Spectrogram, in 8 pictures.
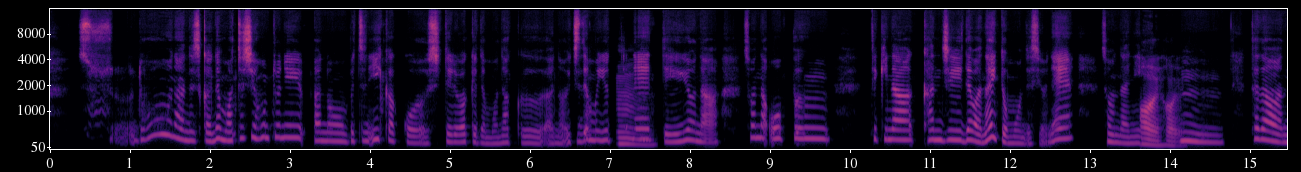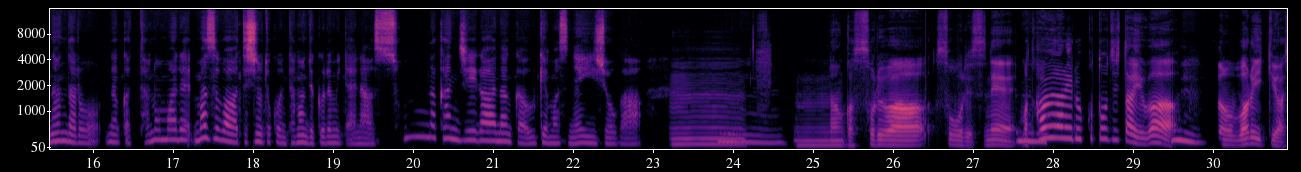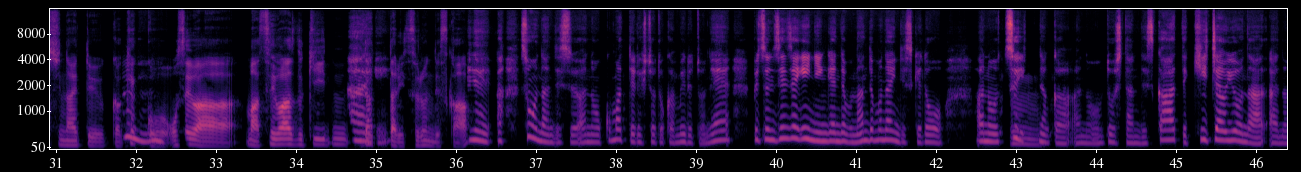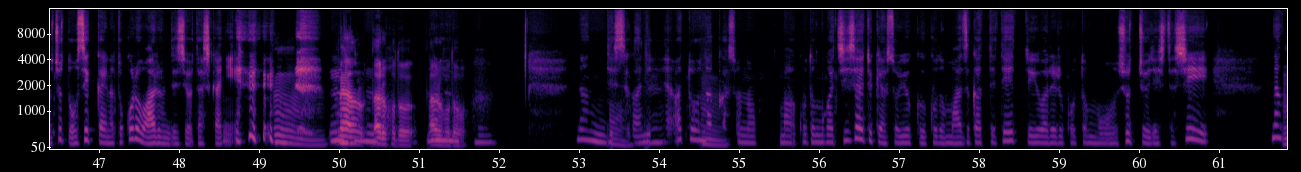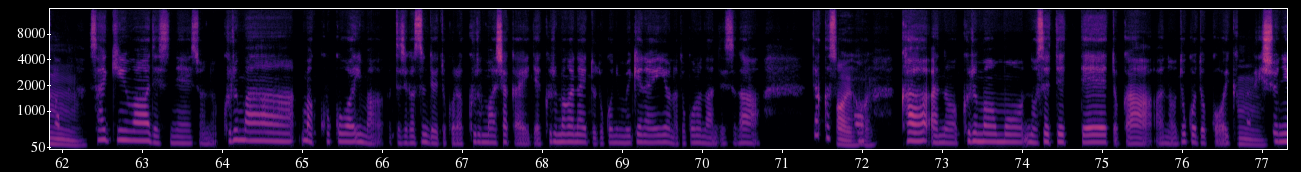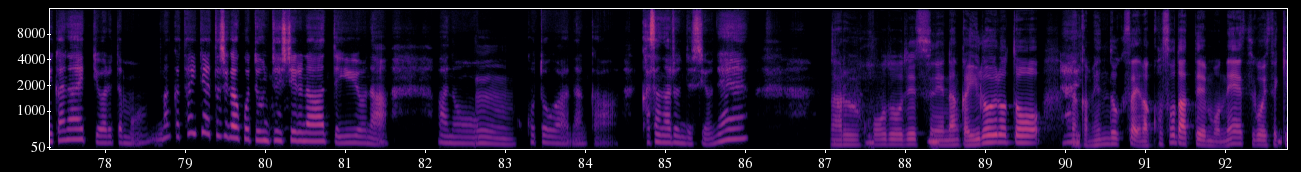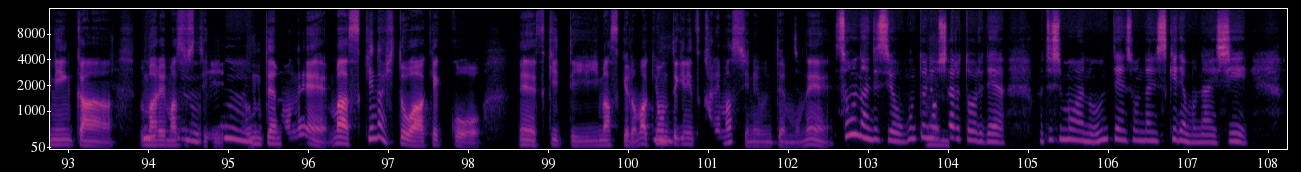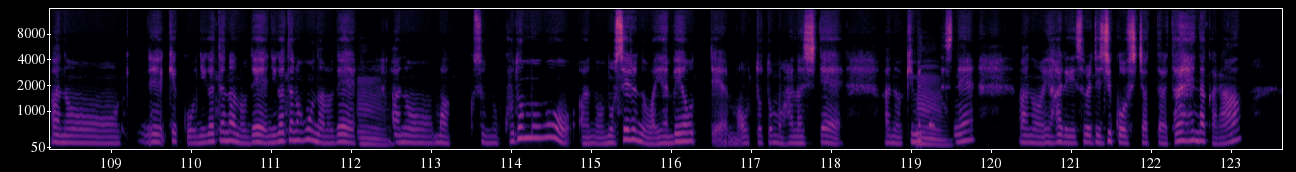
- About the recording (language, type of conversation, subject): Japanese, advice, 友達から過度に頼られて疲れているとき、どうすれば上手に距離を取れますか？
- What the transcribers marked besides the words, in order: tapping; chuckle; other background noise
